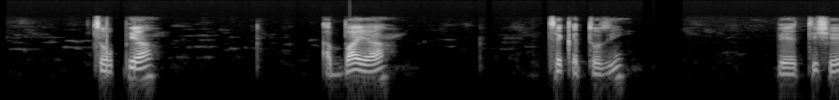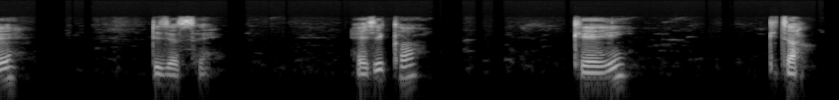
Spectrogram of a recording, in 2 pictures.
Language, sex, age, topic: Gamo, male, 18-24, government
